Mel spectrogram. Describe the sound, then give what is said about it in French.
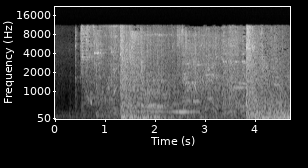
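A heavy mechanical rumble starts abruptly and grows louder in stages, ending in a deep, sustained grinding roar, as a security door that someone accidentally triggered slides shut. “C'est moi, j'ai dû déclencher une sorte de porte de sécurité.”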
